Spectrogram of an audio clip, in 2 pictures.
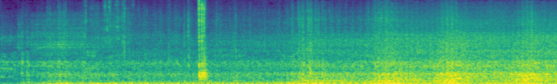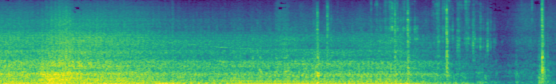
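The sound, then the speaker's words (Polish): A jingle of keys, then the engine of a Renault Avantime fitted with an LPG gas installation cranks and starts, idling steadily for about twelve seconds before cutting off. No talking. “Anim rozpoczniemy odcinek, to jeszcze Wam na chwilę uruchomię ten silnik, żebyście zobaczyli, jak fajnie on brzmi.”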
